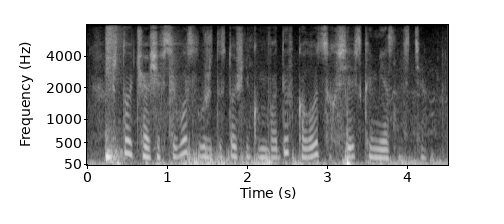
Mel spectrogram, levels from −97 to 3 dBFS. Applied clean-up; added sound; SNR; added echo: none; Snare drum; 1 dB; none.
